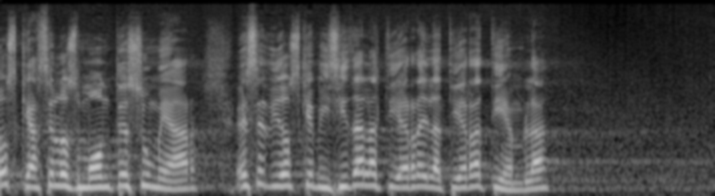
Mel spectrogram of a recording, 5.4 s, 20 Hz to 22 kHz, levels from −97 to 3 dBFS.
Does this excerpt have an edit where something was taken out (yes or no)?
no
